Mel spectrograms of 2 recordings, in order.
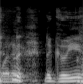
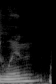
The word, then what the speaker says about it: Nguyen: Nguyen. It looks like it's pronounced Nguyen, but it's Win.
